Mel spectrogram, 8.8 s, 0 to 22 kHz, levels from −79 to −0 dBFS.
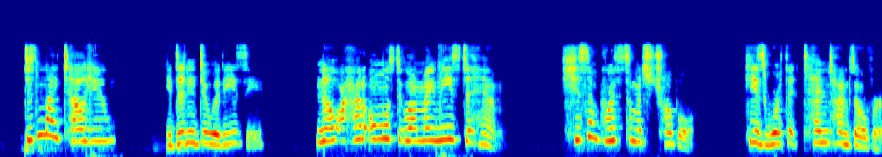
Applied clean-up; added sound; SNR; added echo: neural separator model SepFormer DNS4.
